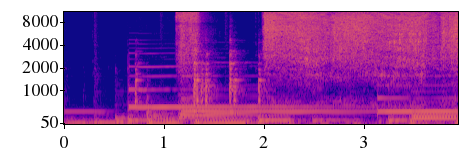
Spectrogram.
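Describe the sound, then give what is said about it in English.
Bursts of hissing spray from a can of non-stick high-yield canola cooking oil with a broken tip give way to steady, crackling grease sizzling, with a low humming tone running underneath throughout. “So now we're gonna spray that.”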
